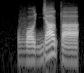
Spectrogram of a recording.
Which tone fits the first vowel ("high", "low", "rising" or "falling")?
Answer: low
